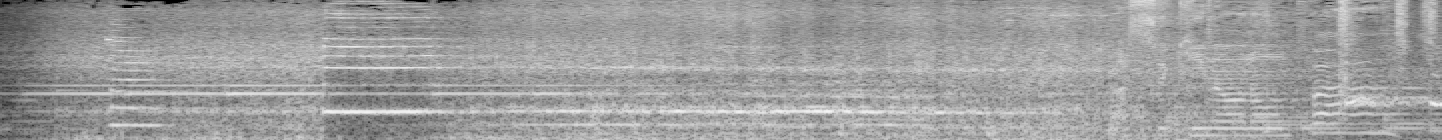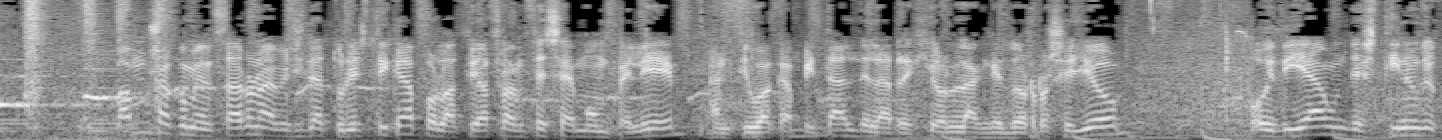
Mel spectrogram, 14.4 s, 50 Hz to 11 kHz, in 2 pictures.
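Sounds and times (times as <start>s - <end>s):
train horn: 0.0s - 6.0s
train running with rumble and rattle of the cars: 0.0s - 8.7s
speech: 5.9s - 7.2s, 7.8s - 14.4s.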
